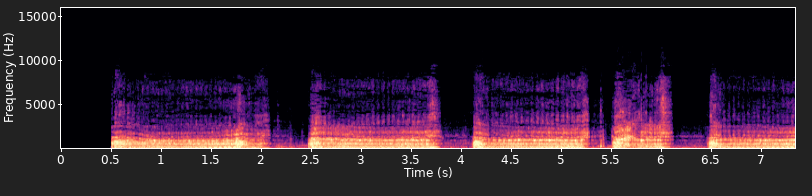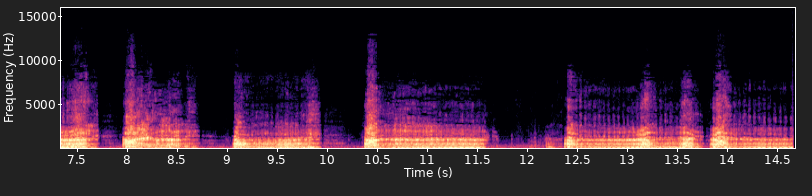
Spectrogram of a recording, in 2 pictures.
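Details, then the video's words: Dogs fighting: harsh, throaty roaring growls in long repeated bursts separated by short gaps, loud and close throughout. "Kutte Ki Ladai | Kutte Ki Awaaz"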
